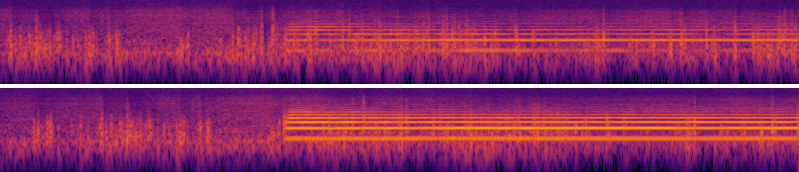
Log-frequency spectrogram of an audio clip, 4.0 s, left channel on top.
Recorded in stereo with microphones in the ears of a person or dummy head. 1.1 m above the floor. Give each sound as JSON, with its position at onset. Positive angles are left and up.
{"t": 1.4, "sound": "a trumpet", "side_deg": -45, "distance_m": 0.6}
